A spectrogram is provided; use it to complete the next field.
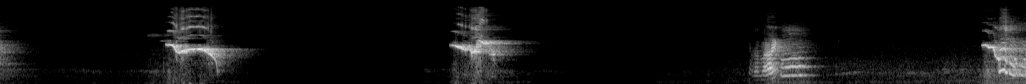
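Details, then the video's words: Black-capped lory, said to talk and be very noisy, making four spaced calls: sharp whistled squeaks and one lower, rougher note, each separated by nearly three seconds of quiet. "BURUNG NURI KEPALA HITAM GACOR BISA NGOMONG SUPER CEREWET"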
